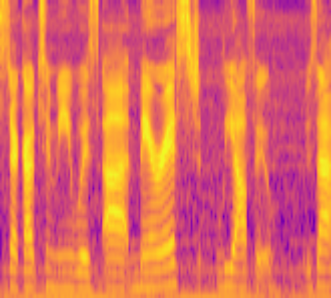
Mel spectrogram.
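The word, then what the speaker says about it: Marist Liufau: So one of the guys that kind of stuck out to me was Marist Liafu. Is that how I pronounce his name Yes, correctly?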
